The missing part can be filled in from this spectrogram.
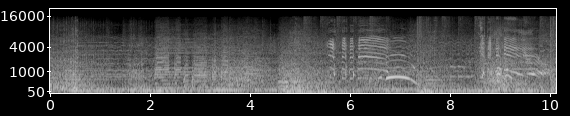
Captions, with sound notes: [horn honking] - Yeah-heh-heh-heh! - Whoo-hoo! - Yeah-heh-heh-heh! - Oh, yeah!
